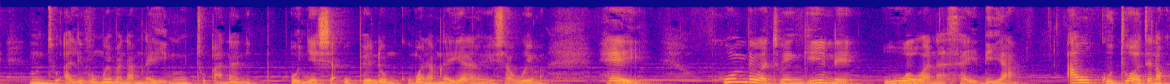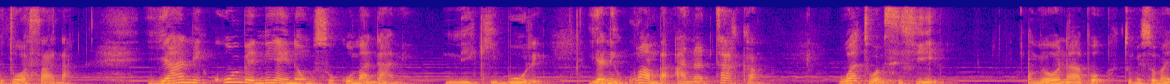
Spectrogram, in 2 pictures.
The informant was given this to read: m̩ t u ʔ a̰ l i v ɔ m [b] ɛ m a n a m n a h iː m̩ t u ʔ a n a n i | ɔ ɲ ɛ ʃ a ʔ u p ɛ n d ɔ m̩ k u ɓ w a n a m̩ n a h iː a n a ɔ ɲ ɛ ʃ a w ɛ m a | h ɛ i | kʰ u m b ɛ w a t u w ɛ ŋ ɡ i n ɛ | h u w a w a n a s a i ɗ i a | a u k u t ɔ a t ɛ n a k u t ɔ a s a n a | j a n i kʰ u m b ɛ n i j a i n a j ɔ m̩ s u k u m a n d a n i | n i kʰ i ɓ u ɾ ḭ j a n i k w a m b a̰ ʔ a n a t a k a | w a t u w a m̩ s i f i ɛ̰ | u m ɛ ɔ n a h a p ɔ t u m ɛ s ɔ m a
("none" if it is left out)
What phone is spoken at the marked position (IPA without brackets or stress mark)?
w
